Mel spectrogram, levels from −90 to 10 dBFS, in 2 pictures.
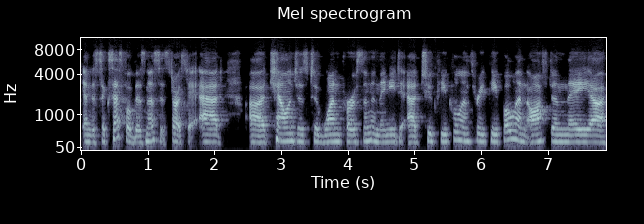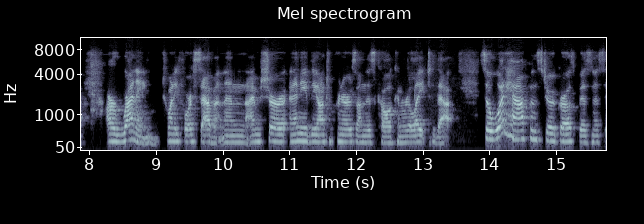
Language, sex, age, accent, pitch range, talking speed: English, female, 50-69, American, 160-195 Hz, 200 wpm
